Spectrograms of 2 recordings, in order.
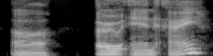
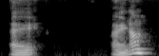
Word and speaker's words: Ona: onto a coffee tangent, ONA is a brand that I always pronounce ONA, but then I found out it's pronounced ONA, like HONOUR, which is cool.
